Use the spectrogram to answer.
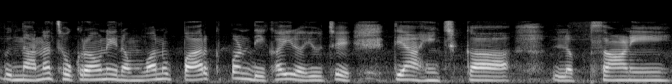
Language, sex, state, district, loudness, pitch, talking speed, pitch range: Gujarati, female, Gujarat, Gandhinagar, -14 LUFS, 200 Hz, 100 wpm, 190-230 Hz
